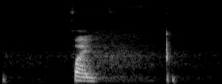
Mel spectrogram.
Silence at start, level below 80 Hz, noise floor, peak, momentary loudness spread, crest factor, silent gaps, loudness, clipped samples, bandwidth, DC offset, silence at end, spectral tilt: 0.75 s; -76 dBFS; -64 dBFS; -4 dBFS; 16 LU; 24 dB; none; -24 LUFS; under 0.1%; 17 kHz; under 0.1%; 0.55 s; -6.5 dB/octave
